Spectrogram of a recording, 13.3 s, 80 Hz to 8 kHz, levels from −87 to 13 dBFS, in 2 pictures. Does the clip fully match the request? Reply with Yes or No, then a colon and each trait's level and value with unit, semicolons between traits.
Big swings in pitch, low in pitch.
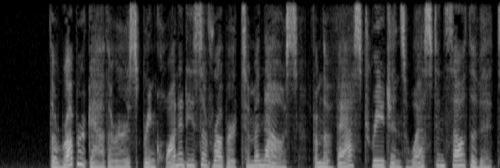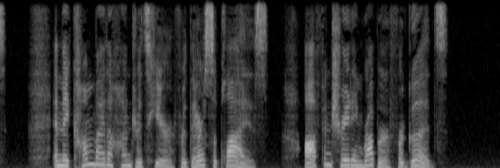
No: wide, 6.5 semitones; high, 210 Hz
